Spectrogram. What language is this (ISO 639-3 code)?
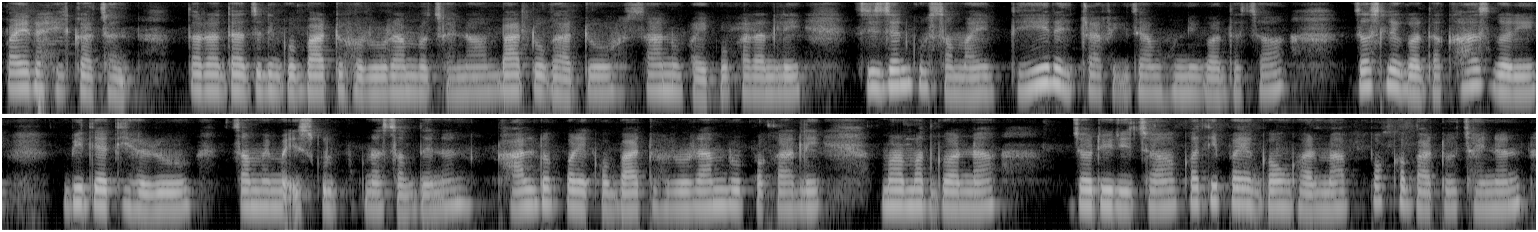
nep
